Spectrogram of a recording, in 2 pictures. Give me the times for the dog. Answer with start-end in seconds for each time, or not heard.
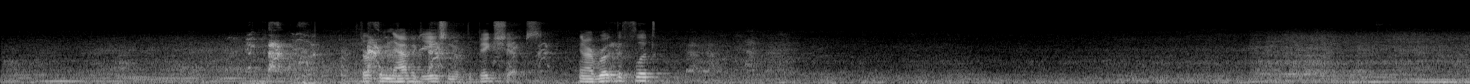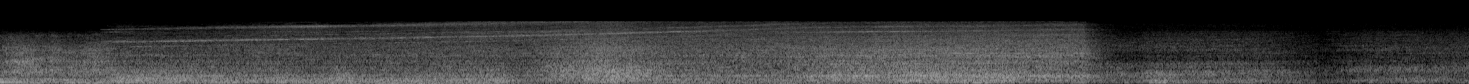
2.2-7.8.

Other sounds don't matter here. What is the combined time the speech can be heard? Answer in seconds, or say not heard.
3 s.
